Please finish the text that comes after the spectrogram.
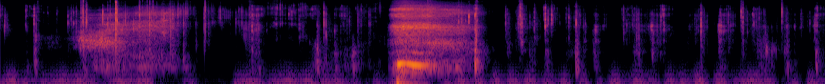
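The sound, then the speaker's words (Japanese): Crunchy chewing, with repeated crisp bites and mouth sounds in a steady rhythm, plus a louder breathy burst midway. No talking, just eating noises. “じゃあ、黙って食べるので、咀嚼音が好きな人用に、ここら辺で食べます。”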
